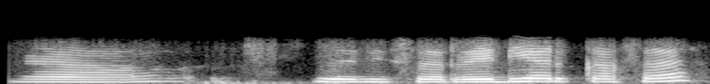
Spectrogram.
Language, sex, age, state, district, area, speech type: Tamil, female, 30-45, Tamil Nadu, Tiruvannamalai, rural, conversation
